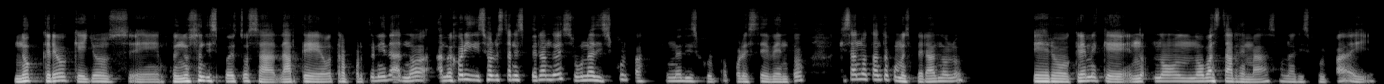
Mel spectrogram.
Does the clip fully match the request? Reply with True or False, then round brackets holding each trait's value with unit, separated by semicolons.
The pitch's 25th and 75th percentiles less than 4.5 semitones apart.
False (5.2 semitones)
